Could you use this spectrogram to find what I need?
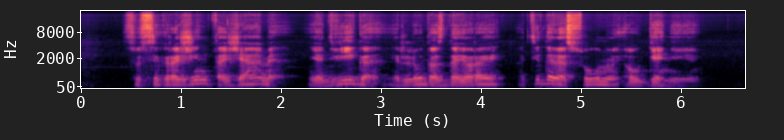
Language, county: Lithuanian, Vilnius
